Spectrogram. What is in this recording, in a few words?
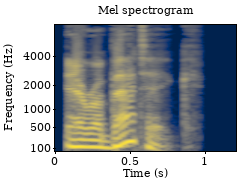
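"aerobatic", British English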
